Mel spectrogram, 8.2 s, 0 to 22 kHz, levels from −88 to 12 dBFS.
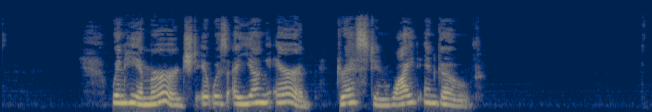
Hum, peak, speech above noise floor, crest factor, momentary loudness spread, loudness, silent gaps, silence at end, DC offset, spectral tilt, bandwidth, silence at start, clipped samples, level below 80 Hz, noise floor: none; -4 dBFS; 57 dB; 20 dB; 7 LU; -22 LUFS; none; 2.25 s; under 0.1%; -5 dB/octave; 13 kHz; 1.1 s; under 0.1%; -66 dBFS; -78 dBFS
